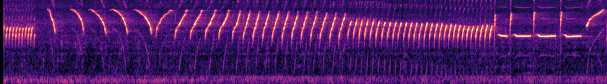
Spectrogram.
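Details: New Zealand Singer canary singing: a short buzzy opening note, then a series of looping downward-sweeping whistles that speed up into a fast, even trill, ending with a few clear, sustained whistled notes.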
